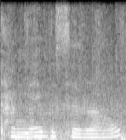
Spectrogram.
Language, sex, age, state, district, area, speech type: Bodo, female, 18-30, Assam, Kokrajhar, rural, spontaneous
